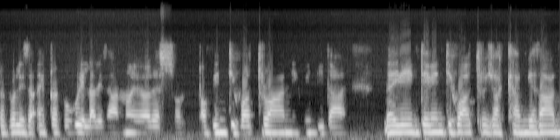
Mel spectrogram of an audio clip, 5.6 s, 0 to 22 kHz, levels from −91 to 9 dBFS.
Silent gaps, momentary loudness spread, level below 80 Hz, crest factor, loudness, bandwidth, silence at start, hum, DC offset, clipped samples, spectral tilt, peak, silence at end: none; 7 LU; -44 dBFS; 12 dB; -14 LUFS; 8 kHz; 0 s; none; under 0.1%; under 0.1%; -6 dB/octave; -2 dBFS; 0 s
